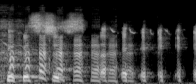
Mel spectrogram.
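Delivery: breaking into real high laughter; real laughter overtaking the line; laughing. Real, not acted. Laughing at the tour memory.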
